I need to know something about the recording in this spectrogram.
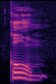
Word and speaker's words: comb: underline t next one combo this is pronounced as comb and you can easily notice that the letter b is not heard so we will underline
